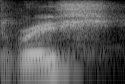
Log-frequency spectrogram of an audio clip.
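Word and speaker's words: Rouche: correctly for some reason his name is spelt ro you see AG which it's just douche but with an R right so it's Roush one of the characters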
